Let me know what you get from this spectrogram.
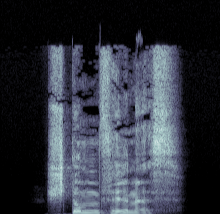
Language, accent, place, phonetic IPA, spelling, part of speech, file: German, Germany, Berlin, [ˈʃtʊmˌfɪlməs], Stummfilmes, noun, De-Stummfilmes.ogg
- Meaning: genitive singular of Stummfilm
